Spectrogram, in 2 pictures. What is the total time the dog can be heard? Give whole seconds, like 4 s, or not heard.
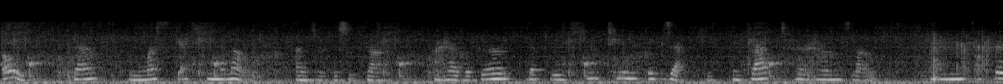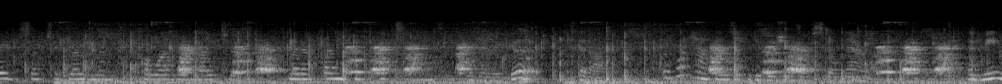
9 s.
